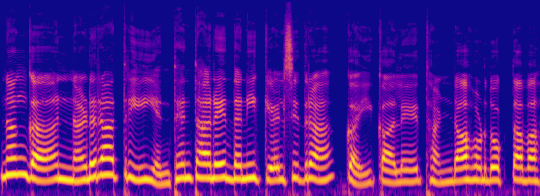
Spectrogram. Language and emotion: Kannada, fearful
